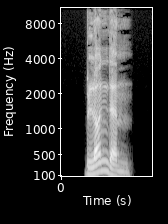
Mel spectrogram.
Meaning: strong dative masculine/neuter singular of blond
- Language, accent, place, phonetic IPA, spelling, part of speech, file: German, Germany, Berlin, [ˈblɔndəm], blondem, adjective, De-blondem.ogg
